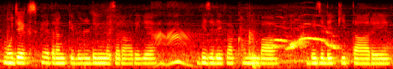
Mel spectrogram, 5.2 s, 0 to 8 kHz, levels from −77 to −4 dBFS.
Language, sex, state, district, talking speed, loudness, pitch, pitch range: Hindi, female, Chandigarh, Chandigarh, 185 wpm, -16 LUFS, 175 Hz, 165-180 Hz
